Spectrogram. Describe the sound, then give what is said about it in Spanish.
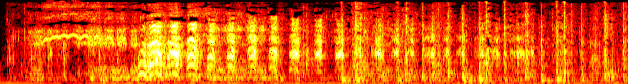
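A white horse neighs in a loud, drawn-out whinny that breaks into rapid quavering pulses, which gradually weaken over several seconds. “al escuchar el relincho del caballo blanco”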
